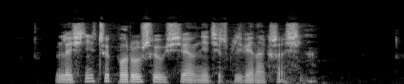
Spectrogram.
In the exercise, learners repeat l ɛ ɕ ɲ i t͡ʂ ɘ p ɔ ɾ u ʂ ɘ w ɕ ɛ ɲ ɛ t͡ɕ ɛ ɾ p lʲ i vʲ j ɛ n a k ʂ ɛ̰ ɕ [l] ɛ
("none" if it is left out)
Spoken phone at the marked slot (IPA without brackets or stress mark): l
